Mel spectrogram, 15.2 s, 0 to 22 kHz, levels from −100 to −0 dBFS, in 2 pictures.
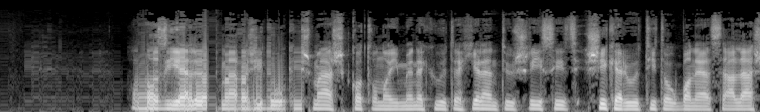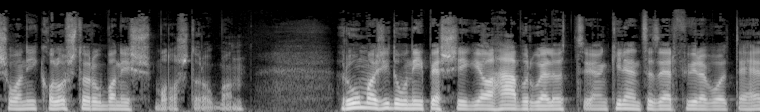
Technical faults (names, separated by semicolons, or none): robotic sound from repeated short buffers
